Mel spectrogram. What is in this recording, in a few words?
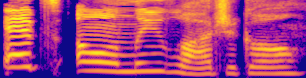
victory en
